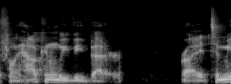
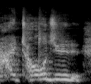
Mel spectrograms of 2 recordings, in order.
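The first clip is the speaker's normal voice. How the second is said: acted, very high, raised yelling voice; 13 semitones higher than usual. Explaining how kids get conditioned, imitating a parent finally yelling at them. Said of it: "finally they raise their voice".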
